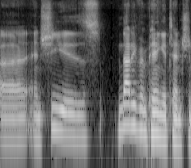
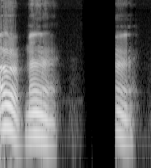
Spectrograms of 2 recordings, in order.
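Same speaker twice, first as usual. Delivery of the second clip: very loud, muffled by a full mouth; 11 dB louder than usual. A character is asked a question right before eating, and answers talking with mouth full. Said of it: "with her mouth full".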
